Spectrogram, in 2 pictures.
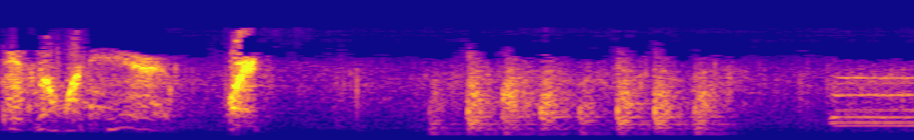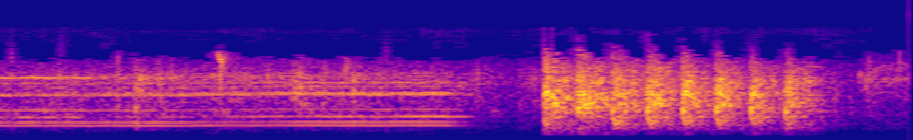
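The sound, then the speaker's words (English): A rapid run of sharp knocks on a door at the end of a dark passageway, coming in two clustered bursts, loud, with a steady whistling tone sounding in between. “Just go up to the door, and I'll knock.”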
